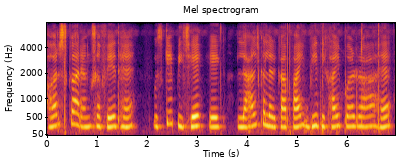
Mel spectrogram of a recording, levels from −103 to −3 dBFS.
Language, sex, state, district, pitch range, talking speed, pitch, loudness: Hindi, female, Jharkhand, Garhwa, 250-270 Hz, 145 wpm, 260 Hz, -16 LUFS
